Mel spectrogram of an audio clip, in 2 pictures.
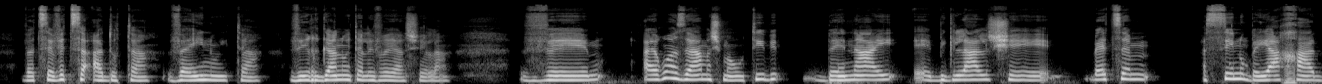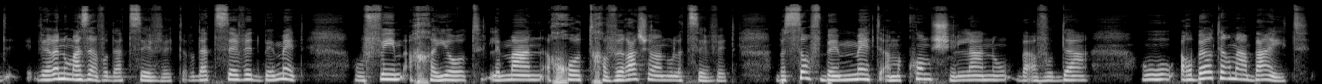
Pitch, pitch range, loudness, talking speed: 205 Hz, 190-225 Hz, -15 LUFS, 95 wpm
